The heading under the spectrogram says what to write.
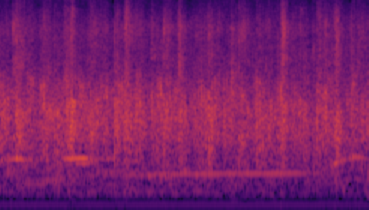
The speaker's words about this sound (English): You ought to clap your hands and say, thank you, Jesus. You ought to applaud the King today.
